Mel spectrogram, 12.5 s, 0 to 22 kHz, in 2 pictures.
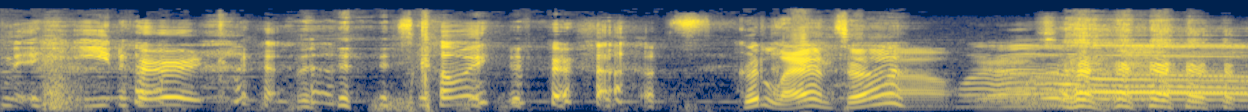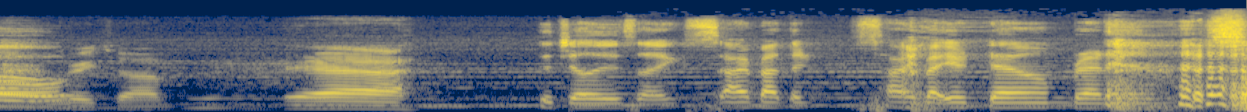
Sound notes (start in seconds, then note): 0.0 scientists laughing; 5.1 laughing; 11.8 laughing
